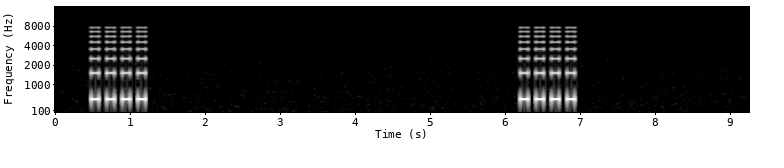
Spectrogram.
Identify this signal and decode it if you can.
Alarm pattern, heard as an alarm's beeps, played twice, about 510 Hz. Temporal four. Carbon monoxide.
